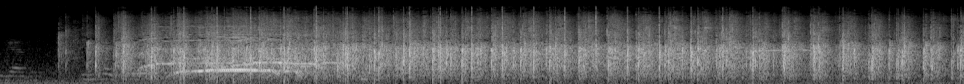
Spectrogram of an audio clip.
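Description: A choir of men and women sings loudly together.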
